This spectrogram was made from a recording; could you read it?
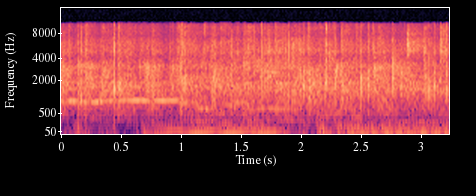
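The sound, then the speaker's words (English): Sustained audience applause for a comedian fills the room at a steady, fairly loud level, a dense wash of clapping with some crowd noise mixed in and no clear pauses. “Keep clapping for Johnny Isaac.”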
